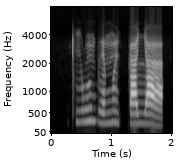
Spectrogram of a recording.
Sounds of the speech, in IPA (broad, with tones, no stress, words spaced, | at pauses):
ʈʰi˧wũ˦bʱɛ˧ŋʷẽ˦˨ kːa˧ ʎa˦˨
